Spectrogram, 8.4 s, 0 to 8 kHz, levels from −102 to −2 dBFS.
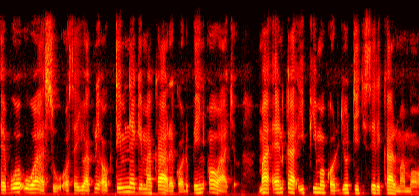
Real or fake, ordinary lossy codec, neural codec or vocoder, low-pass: real; Opus, 64 kbps; none; 7.2 kHz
